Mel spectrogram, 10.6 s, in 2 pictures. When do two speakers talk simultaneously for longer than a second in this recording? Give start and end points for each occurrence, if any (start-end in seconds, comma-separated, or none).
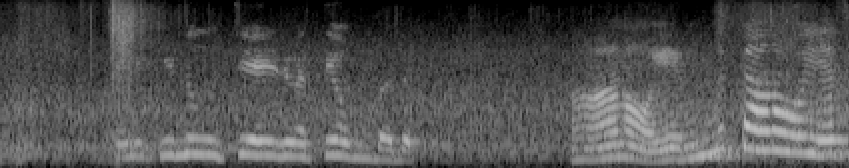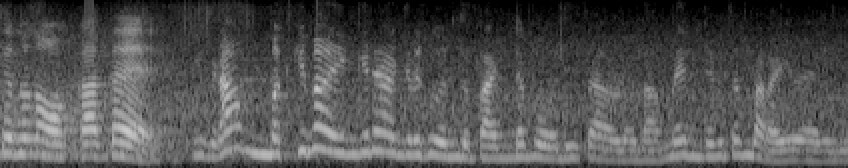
none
